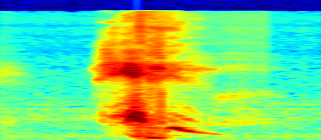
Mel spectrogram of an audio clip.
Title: Induced Cold Sneezes (F)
